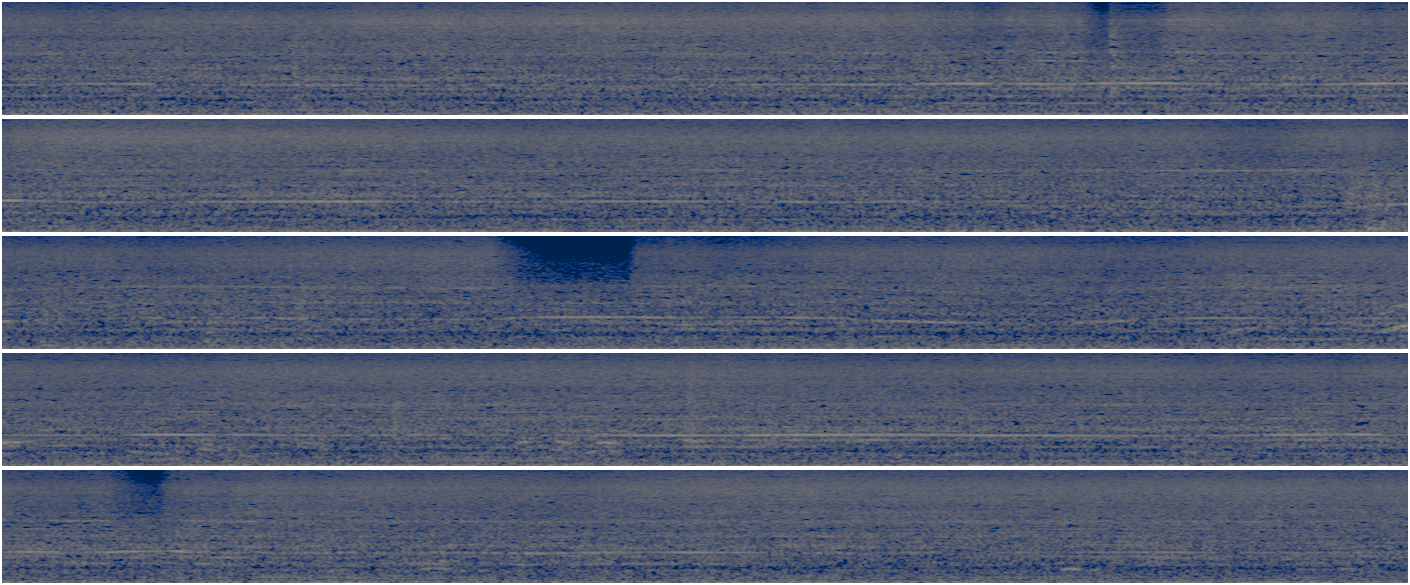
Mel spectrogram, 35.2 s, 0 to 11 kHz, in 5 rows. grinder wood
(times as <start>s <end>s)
3.7s 7.2s, 21.2s 29.4s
